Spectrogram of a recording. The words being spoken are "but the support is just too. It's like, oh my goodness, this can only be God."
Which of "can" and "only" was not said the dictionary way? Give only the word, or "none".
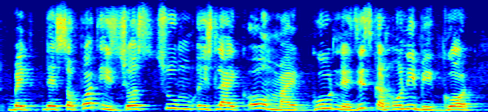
none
